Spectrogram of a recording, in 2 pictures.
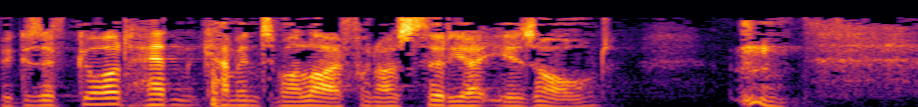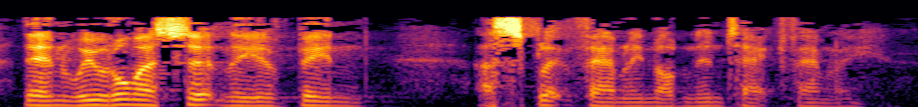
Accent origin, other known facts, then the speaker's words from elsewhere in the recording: England, United Kingdom; born there; I was born in England, 1953, you can work that out. I was born into a military family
